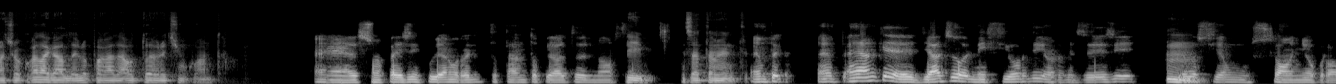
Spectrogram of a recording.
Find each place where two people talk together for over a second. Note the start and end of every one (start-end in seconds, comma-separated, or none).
none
